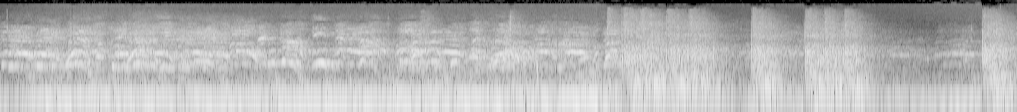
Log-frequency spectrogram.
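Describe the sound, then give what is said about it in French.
Police open fire on an armed attacker in a residential alley, captured on a neighbour's video. People talk over steady background noise before a rapid series of sharp, loud gunshot cracks rings out near the end. “L'assaillant refuse de lâcher son arme, les policiers tirent, comme on peut l'entendre sur cette vidéo filmée par un voisin.”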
